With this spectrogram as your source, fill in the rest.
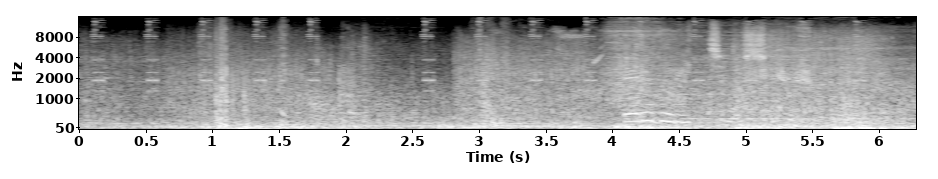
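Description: Gunshots crack and echo in a video game battle.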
